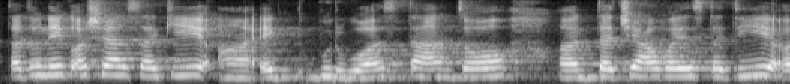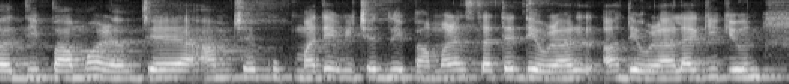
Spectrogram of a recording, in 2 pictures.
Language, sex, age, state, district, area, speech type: Goan Konkani, female, 18-30, Goa, Murmgao, urban, spontaneous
